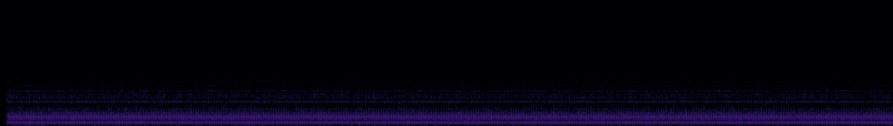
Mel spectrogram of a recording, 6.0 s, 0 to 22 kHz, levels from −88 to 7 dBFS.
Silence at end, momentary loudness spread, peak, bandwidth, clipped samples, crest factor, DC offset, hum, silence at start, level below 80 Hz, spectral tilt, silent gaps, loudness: 0 s; 0 LU; -54 dBFS; 11.5 kHz; under 0.1%; 12 dB; under 0.1%; 60 Hz at -70 dBFS; 0.05 s; -82 dBFS; -5 dB/octave; none; -67 LUFS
